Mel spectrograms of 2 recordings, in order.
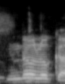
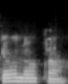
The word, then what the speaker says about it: Ndoloka: Ndoloka. Undoloka. Ndoloka. Congo language is nasal.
